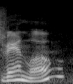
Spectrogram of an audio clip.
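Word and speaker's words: Vanloo: It's Vanlow. Yeah, she said in her country, which is uh Belgium, it's pronounced the O is O. So, it's really Van Low, but she just let folk get away with it.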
